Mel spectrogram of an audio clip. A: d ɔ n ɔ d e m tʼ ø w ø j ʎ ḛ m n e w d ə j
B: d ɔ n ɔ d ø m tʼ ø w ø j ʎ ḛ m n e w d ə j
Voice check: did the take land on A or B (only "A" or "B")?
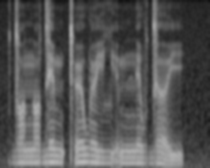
A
